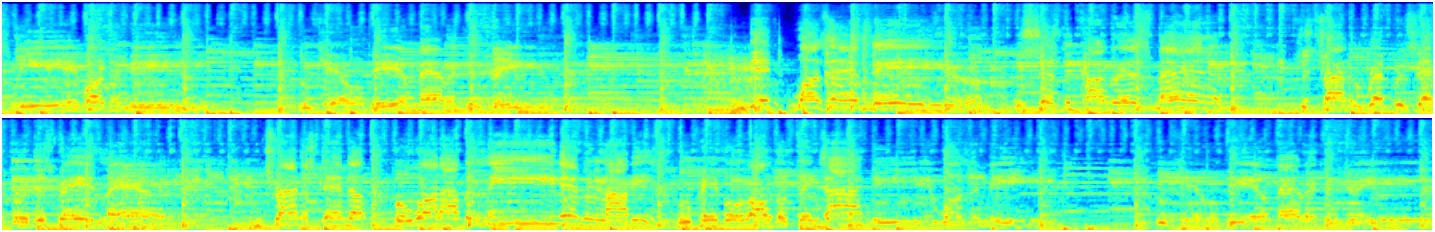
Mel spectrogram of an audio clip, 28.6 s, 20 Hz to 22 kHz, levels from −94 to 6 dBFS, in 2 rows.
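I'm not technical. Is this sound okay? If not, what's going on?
No. From 22.9 s to the end, one channel arrives about 10 milliseconds late and is mixed with the other. This is channel delay (comb filtering): parts of the sound cancel each other, so it turns hollow, thin and phasey.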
